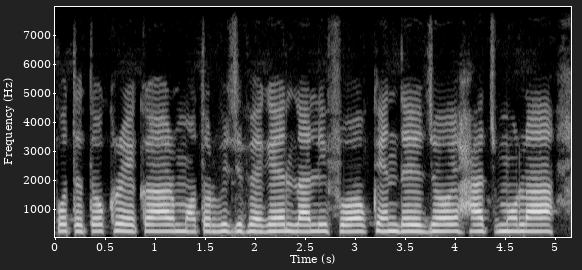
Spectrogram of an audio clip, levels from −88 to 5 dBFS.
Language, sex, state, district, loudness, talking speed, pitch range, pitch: Chakma, female, Tripura, Dhalai, -14 LUFS, 95 wpm, 225-235 Hz, 230 Hz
